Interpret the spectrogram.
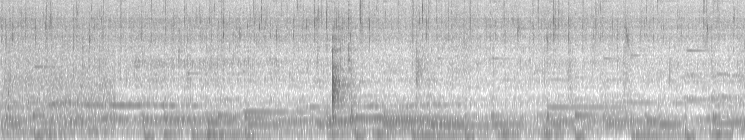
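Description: Ube biko turon, sticky-rice rolls in lumpia wrappers, sizzling steadily as they fry in a pan of oil, under soft background music with a steady beat. A single sharp click about three seconds in.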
